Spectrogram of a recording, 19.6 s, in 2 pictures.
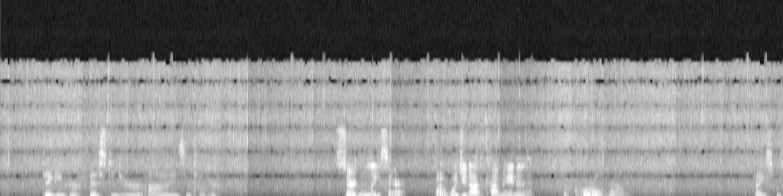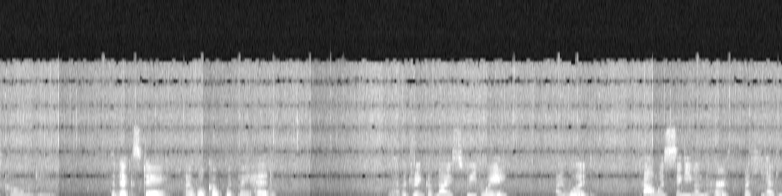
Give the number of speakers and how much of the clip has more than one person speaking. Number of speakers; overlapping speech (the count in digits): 3, no overlap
